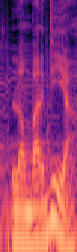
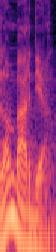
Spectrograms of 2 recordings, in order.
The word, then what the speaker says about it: Lombardia: miasto i najbliższe okolice zachęcamy doan wymowy nazwy regionu Lombardia a nie Lombardia a warto mówić właśnie tak Jeśli chcecie zyskać przyjaciół wśród miejscowych nazwa Lombardia wywodzi się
